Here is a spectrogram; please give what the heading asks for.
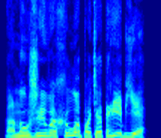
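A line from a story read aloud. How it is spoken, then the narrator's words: Growling. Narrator (Russian): прорычал Крапивин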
